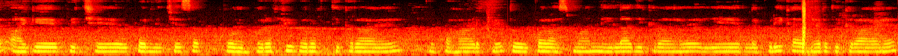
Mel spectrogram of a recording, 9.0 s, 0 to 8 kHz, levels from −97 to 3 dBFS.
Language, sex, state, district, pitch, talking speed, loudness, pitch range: Kumaoni, female, Uttarakhand, Uttarkashi, 175 Hz, 180 wpm, -25 LUFS, 170-180 Hz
